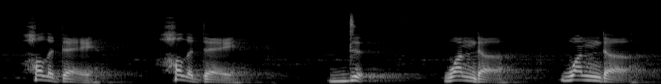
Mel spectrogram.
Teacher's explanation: the d sound is a voiced consonant. You make this sound with your voice box. When you pronounce the sound and touch your throat at the same time, you will feel a vibration in your voice box. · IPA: /d/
